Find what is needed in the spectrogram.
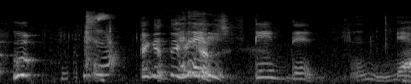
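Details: Child reciting the ABCs at bedtime, interrupted by sudden hiccup catches and some giggling; hiccups.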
